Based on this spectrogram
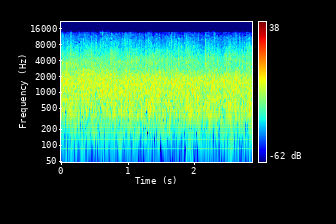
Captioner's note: applause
